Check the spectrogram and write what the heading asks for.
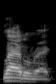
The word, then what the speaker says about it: bladderwrack: Yeah, sea moss with bladderwrack. It's okay. BLANDDR I'm about to spell it wrong. Bladder rack though. It's like bladder and rack.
